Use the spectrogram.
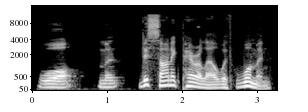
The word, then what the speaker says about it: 我们: What's interesting is that the second syllable of woman aligns with the pronunciation of man, which we use in 我们 to signify we or us. 我们.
